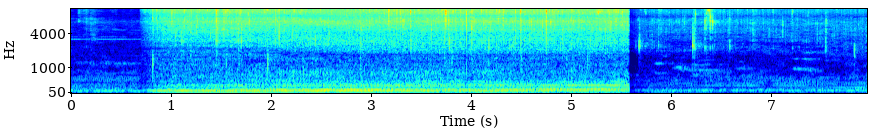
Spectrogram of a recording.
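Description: Flour-coated banana pieces sizzling and crackling in hot oil in a frying pan. The sizzle starts about a second in and cuts off suddenly after about five seconds, leaving a much quieter stretch with a few faint clicks.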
